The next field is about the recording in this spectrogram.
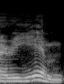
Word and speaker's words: Maryam: 好，最主要的是那个，就是一个在东非乌干达的一个女人叫做玛丽姆，她在对玛丽妹啊，她发音什么 Maryam 对，然后就是她的就是在过去一共生了 44个孩子。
